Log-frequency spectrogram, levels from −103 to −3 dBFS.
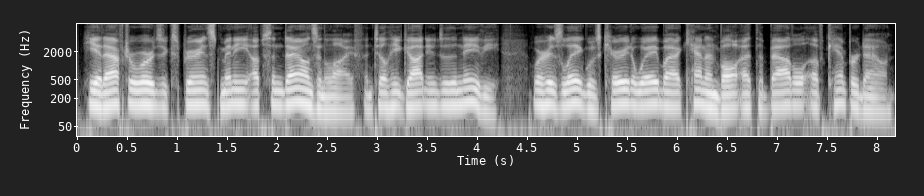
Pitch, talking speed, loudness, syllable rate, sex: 135 Hz, 225 wpm, -16 LUFS, 6.1 syllables/s, male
